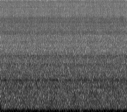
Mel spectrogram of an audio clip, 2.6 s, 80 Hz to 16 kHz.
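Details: 1971 Chevy C10 carbureted 350 small block, now with accelerator-pump shot after no-start troubleshooting. Steady, even low idle rumble with a regular pulse and no misses or knocks, running better than ever.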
